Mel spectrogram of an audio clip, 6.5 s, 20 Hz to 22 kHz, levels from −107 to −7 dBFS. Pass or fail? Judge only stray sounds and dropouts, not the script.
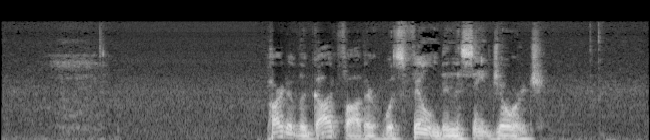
pass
